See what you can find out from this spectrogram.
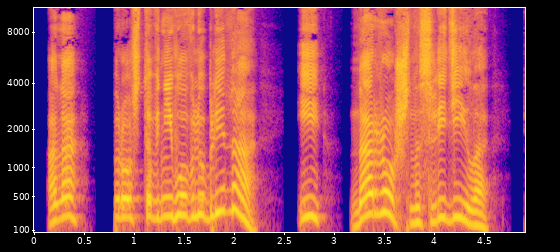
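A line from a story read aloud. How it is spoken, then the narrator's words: Squeaked. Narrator (Russian): пискнула Тося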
